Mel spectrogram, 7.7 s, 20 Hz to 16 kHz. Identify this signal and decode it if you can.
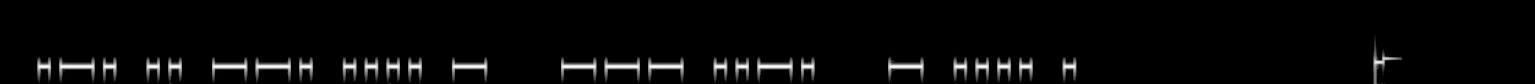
Morse code, heard as a keyed tone, about 22 wpm, 700 Hz. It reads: RIGHT OF THE
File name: Sets of 9 Words - 22wpm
